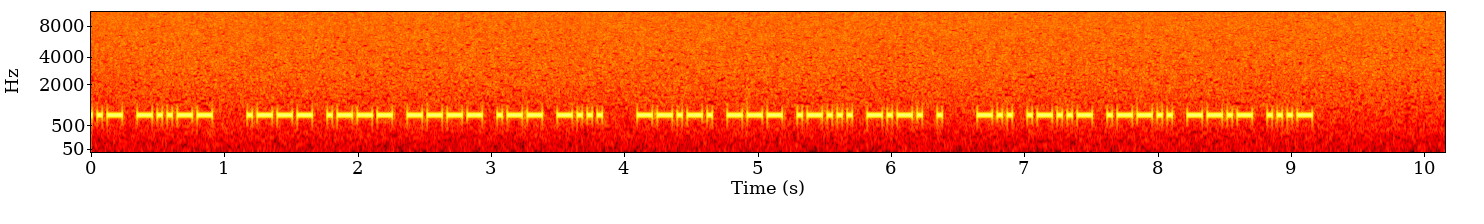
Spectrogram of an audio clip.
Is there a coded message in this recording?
Yes: Morse code (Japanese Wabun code) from 0.0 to 9.2 s, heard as a keyed tone, machine-sent, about 32 wpm, 780 Hz. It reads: … ヲヲコヤハ シレオニヘ ホヰヱネク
